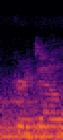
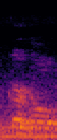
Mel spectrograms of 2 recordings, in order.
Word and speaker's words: Gödel: Gödel has an umlaut. Ah, you're right. Yeah. Now, I also don't know how to pronounce it.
